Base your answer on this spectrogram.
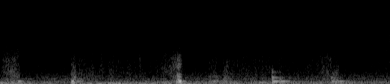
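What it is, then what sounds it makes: Foam microphone windscreen tapped. Fingertips of one hand tap a black foam windscreen over a microphone, producing three dull, low thumps over a soft, steady low rumble. Each tap lands as a short muffled thud with almost no ring, and the mouth stays closed throughout.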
